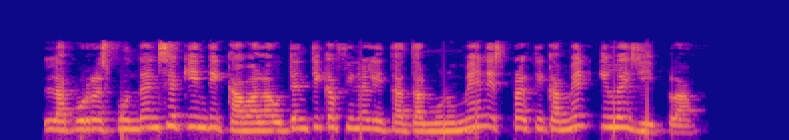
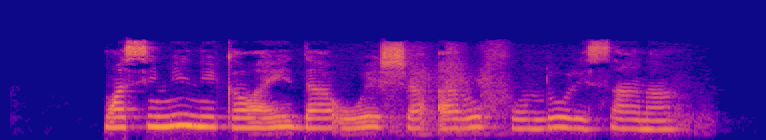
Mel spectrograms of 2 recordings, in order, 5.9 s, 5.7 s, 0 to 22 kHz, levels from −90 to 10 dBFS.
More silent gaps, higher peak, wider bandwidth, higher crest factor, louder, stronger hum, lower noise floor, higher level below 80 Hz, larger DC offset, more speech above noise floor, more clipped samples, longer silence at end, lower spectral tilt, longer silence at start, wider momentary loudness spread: neither; about the same, -2 dBFS vs -4 dBFS; about the same, 7.8 kHz vs 8 kHz; about the same, 16 dB vs 18 dB; first, -17 LUFS vs -20 LUFS; neither; first, under -90 dBFS vs -83 dBFS; first, -54 dBFS vs -68 dBFS; neither; first, over 72 dB vs 62 dB; neither; about the same, 0.7 s vs 0.6 s; first, -3.5 dB/octave vs -2 dB/octave; second, 0.3 s vs 0.8 s; second, 6 LU vs 11 LU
